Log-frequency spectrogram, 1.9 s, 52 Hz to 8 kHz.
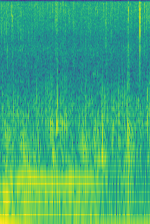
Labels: {"label": "biophony", "recorder": "SoundTrap 300"}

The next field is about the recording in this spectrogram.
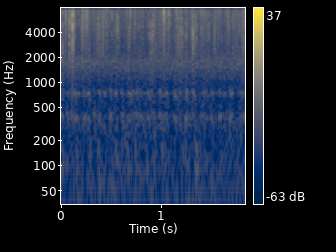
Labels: {"label": "anthrophony, mechanical", "recorder": "SoundTrap 300"}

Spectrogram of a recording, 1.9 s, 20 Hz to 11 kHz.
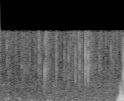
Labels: {"label": "biophony", "recorder": "SoundTrap 500"}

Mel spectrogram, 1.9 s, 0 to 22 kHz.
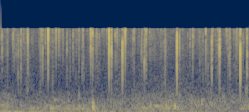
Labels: {"label": "biophony", "recorder": "SoundTrap 300"}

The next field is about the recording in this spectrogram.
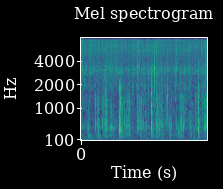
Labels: {"label": "biophony, sea urchins (Echinidae)", "recorder": "SoundTrap 600 or HydroMoth"}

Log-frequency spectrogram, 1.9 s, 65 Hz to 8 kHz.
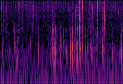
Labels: {"label": "biophony, sea urchins (Echinidae)", "recorder": "SoundTrap 600 or HydroMoth"}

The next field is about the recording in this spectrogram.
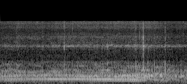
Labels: {"label": "anthrophony, boat engine", "recorder": "HydroMoth"}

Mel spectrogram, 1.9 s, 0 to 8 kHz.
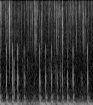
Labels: {"label": "biophony, knock", "recorder": "SoundTrap 300"}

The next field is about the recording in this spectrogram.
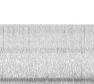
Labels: {"label": "anthrophony, boat engine", "recorder": "HydroMoth"}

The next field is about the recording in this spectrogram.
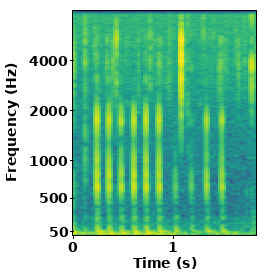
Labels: {"label": "biophony, knock", "recorder": "SoundTrap 300"}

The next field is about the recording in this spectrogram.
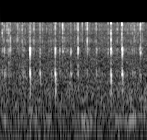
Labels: {"label": "ambient", "recorder": "HydroMoth"}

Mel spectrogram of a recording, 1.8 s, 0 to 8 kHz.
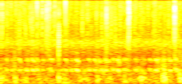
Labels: {"label": "anthrophony, mechanical", "recorder": "SoundTrap 300"}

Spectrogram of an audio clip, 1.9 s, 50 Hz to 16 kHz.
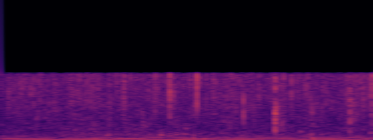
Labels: {"label": "biophony, midshipman", "recorder": "SoundTrap 500"}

